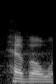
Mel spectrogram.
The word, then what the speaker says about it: hevel: The Hebrew is hevel. It's a H-E-B. It's pronounced hevel when you say it in English.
